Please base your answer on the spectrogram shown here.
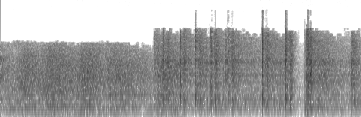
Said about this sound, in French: C'est l'assaut qui est mené par le raid, avec énormément de coups de feu, des explosions. Dans cet appartement de Saint-Denis, il y a trois personnes.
